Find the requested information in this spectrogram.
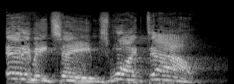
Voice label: announcer kill teamwipe; dlc bristleback killing spree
